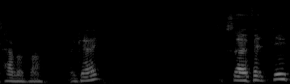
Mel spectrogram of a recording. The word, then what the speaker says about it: Tabetha: It's Tabetha. Okay? So it could be Tabitha, but I pronounce it Tabitha.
